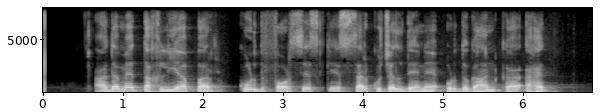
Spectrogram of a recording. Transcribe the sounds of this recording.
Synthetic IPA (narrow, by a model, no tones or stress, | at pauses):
ad̪əmet̪ɐxlijapɐɾ | kʊɾd̪foːɾsɪskesɐɾkʊt͡ʃəld̪eːneʊɾd̪ʊɡaːnkaʔɛɦəd̪̚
